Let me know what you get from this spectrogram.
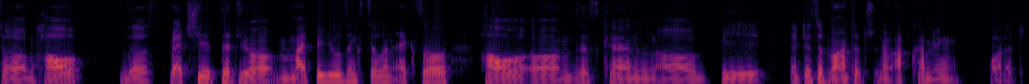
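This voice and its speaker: A man's voice: medium pitch, dark tone, smooth. A young man with a German accent, presenting a webinar in a loose, conversational way with many ums and uhs. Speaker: onboarding specialist presenting a webinar.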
